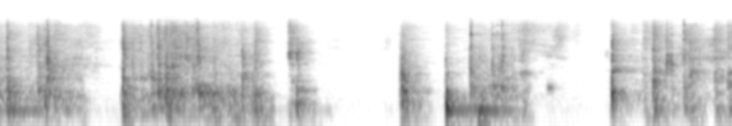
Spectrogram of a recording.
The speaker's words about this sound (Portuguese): E por mais que seja o mesmo material plástico e plástico, o tamanho sempre vai mudar o som, tá? Então aqui, por exemplo, tem um outro exemplo, né, com cano PVC.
